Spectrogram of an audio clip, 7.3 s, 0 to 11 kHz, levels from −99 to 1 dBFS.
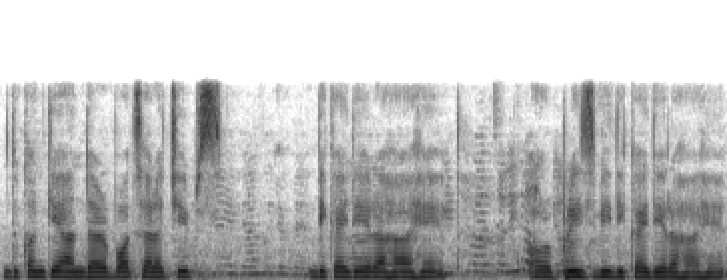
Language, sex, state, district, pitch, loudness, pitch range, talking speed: Hindi, female, Arunachal Pradesh, Lower Dibang Valley, 185 Hz, -16 LUFS, 180-245 Hz, 140 wpm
